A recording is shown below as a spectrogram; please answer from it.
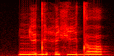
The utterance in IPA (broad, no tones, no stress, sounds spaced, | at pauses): ɲ e d i h e ç i d ʌ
